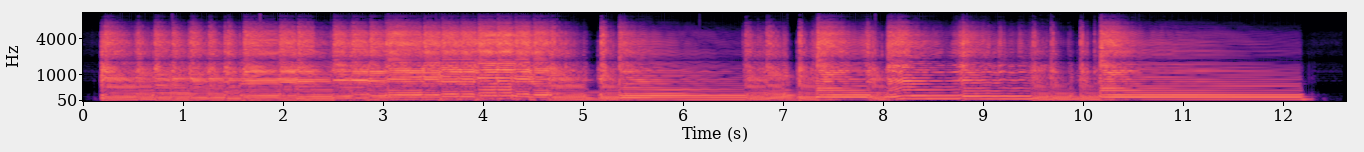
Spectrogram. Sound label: bass pod xt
